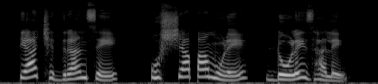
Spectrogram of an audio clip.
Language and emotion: Marathi, neutral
